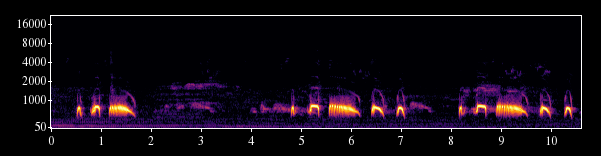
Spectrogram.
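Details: Spotted dove giving its full cooing song, used to provoke other doves: three bursts of short, low, hollow coos, each with one longer swelling note, separated by brief pauses, with faint soft calls in the background.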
